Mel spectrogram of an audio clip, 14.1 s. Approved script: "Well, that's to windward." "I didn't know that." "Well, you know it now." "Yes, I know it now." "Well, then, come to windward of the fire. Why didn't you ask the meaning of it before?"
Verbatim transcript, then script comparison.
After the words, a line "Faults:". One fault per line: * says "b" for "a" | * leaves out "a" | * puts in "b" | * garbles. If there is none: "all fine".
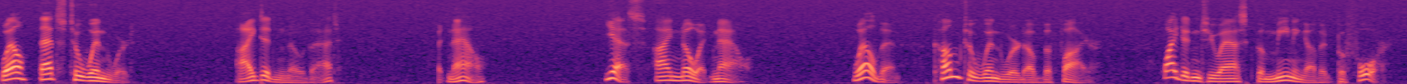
"Well, that's to windward." "I didn't know that." "It now." "Yes, I know it now." "Well, then, come to windward of the fire. Why didn't you ask the meaning of it before?"
Faults:
* leaves out "Well you know"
